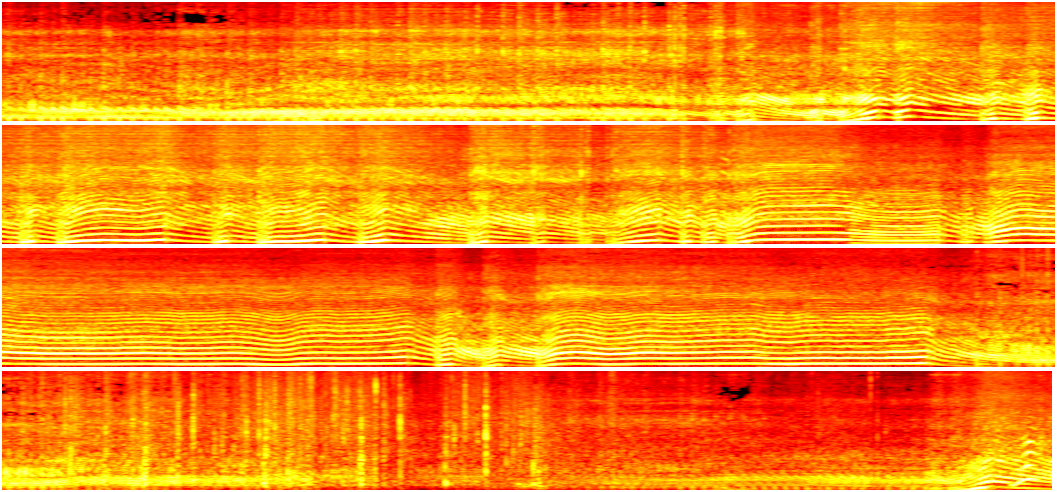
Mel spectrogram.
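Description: Two-stroke chainsaw revving up and down in repeated bursts, then held at a steady high speed for several seconds as it cuts into the pines, before dropping off; a quieter, rougher running sound follows near the end.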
